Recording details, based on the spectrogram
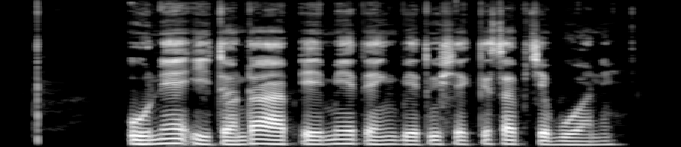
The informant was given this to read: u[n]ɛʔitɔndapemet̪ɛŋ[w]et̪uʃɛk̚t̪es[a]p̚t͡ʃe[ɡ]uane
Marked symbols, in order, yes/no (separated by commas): yes, no, yes, no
